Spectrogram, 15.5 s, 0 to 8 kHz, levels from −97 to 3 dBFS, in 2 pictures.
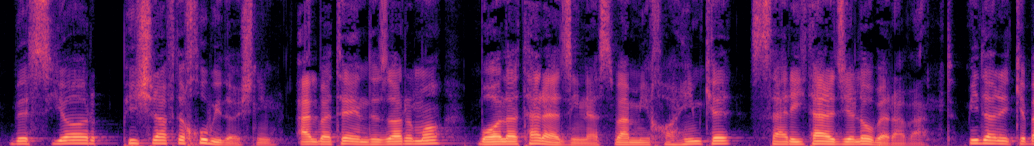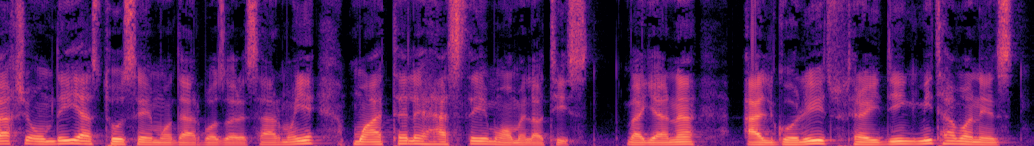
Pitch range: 115-160 Hz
